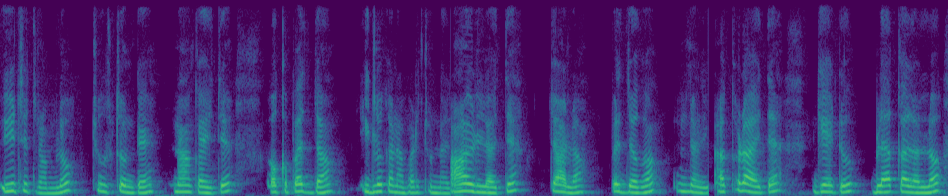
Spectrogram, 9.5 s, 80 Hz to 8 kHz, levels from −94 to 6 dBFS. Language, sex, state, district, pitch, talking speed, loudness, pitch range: Telugu, female, Andhra Pradesh, Srikakulam, 270 Hz, 135 wpm, -26 LUFS, 245-285 Hz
